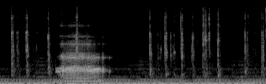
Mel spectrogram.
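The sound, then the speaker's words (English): A quick search being typed on a computer keyboard: a rapid, irregular run of crisp key clicks that keeps going for the whole stretch. “I look up in the the mainframe on a computer. I just do a quick search for”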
